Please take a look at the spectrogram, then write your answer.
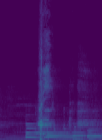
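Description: A person breathes heavily, with one sharp, breathy pant followed by a fainter exhale, over a steady low electrical hum.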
